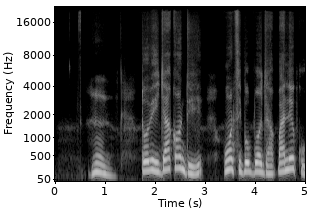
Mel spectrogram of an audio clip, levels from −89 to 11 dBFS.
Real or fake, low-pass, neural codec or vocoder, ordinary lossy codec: fake; none; autoencoder, 48 kHz, 32 numbers a frame, DAC-VAE, trained on Japanese speech; none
